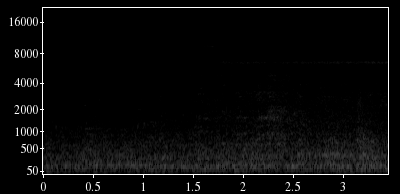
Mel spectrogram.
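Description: A subway train at Grand Central Station rumbles steadily, its low roar filling the space while faint high-pitched wheel squeals ring out above it; no one speaks.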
